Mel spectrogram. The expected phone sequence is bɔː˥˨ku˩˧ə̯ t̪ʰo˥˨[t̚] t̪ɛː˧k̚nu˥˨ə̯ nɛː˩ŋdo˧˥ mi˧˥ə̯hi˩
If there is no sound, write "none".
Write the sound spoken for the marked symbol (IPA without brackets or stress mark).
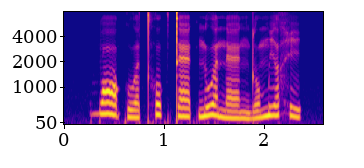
k̚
